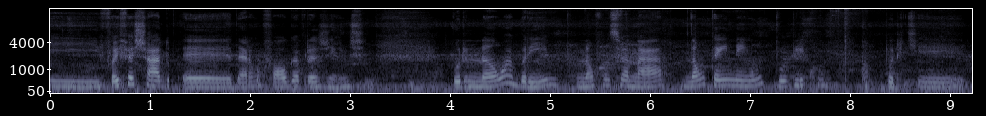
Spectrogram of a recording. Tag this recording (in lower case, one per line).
people battle cry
